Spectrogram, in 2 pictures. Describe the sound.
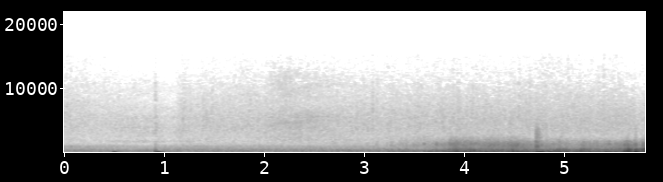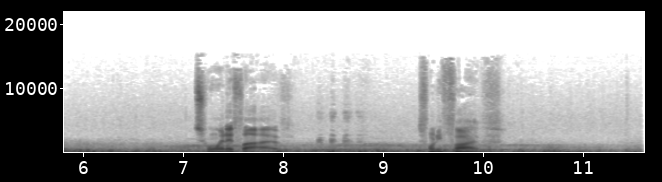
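Rain and rolling thunder play as background ambience for a tabletop role-playing game. After a quiet start with a couple of soft knocks, a steady downpour swells in with low rumbles, and brief voices cut through the storm.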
